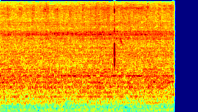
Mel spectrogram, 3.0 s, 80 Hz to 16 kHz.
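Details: 1985 Oldsmobile Custom Cruiser 5.0 V8 after the loud fan belt squeal was fixed by removing the power steering belt: steady, hissy idle with an even rumble and no squeal.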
